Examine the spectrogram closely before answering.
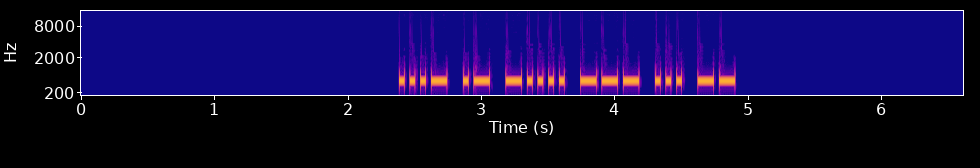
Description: Morse code, heard as a keyed tone, about 32 wpm, 700 Hz. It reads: VA6OSM
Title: DXCC-100 Call Signs - 6 Characters - Repeated 2x - 30wpm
